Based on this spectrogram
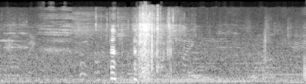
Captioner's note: laughing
